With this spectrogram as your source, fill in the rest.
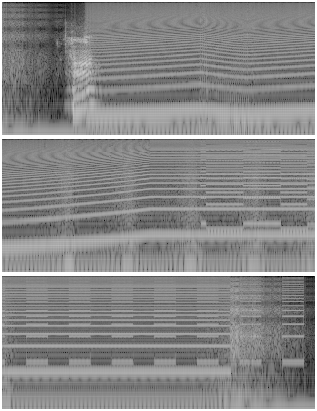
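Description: An electronic engine drone hums and rises in pitch.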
